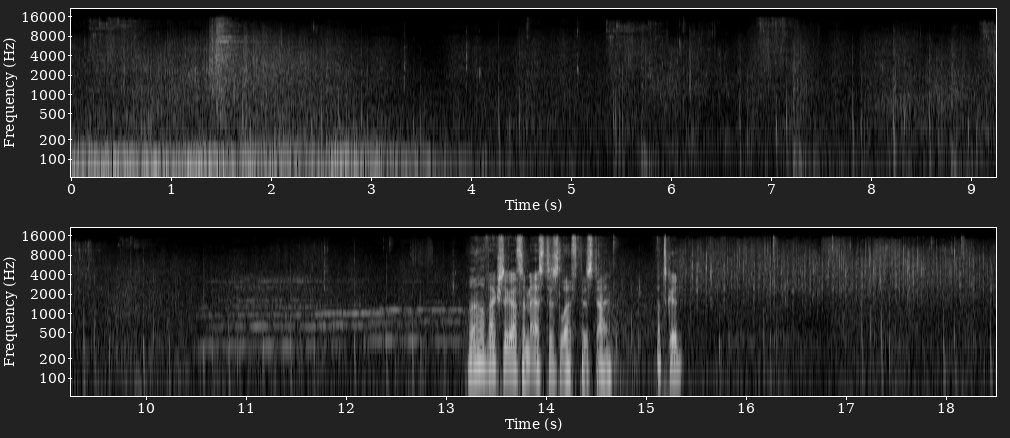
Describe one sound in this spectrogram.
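Armoured footsteps clank steadily on stone.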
